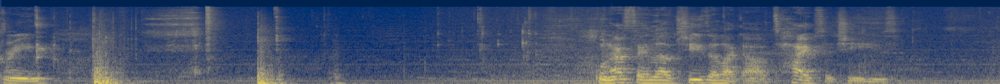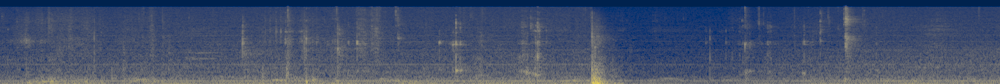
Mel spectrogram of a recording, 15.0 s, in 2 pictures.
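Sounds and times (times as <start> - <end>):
chewing and biting food: 9.2 - 11.8, 12.8 - 14.2.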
